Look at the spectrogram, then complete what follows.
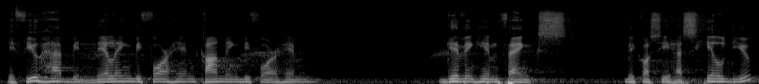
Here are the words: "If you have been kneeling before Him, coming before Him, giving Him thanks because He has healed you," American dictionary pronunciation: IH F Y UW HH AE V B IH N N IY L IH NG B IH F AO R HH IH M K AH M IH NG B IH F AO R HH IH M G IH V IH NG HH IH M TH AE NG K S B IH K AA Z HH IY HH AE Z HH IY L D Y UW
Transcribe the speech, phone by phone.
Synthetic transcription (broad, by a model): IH F Y UW HH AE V B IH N N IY L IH NG B IH F AO R HH IH M K AH M IH NG B IH F AO R HH IH M G IH V IH NG HH IH M TH AE NG K S B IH K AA S HH IY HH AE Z HH IY L D Y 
